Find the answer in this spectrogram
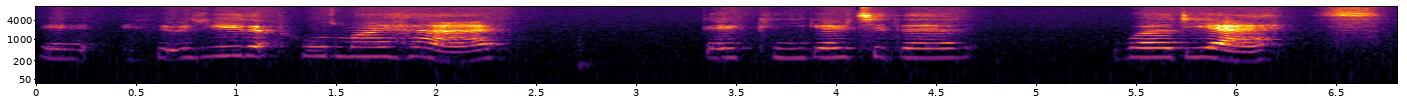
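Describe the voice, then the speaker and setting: Female séance participant, high and extremely sharp voice, questioning spirits, faint hiss. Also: steady tone, takes it slowly, poor audio. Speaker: ghost hunt participant.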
